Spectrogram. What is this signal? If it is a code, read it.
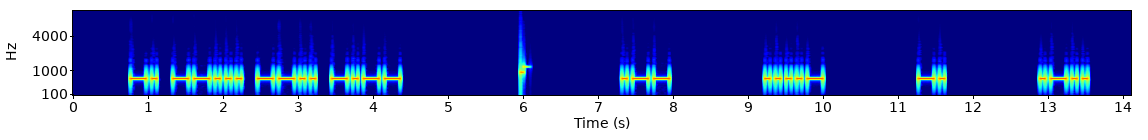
Morse code, heard as a keyed tone, about 17 wpm, spaced as for 9 wpm, 700 Hz. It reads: N7ZY W4NL
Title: USA Call Signs - 4 Characters - 6x Character Spacing - 17wpm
